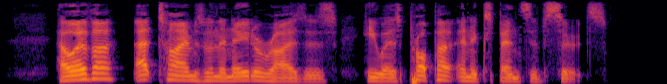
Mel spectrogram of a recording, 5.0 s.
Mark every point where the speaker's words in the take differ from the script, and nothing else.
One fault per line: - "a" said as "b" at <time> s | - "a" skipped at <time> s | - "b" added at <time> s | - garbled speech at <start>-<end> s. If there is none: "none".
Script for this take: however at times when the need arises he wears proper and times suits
- "times" said as "expensive" at 3.5 s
